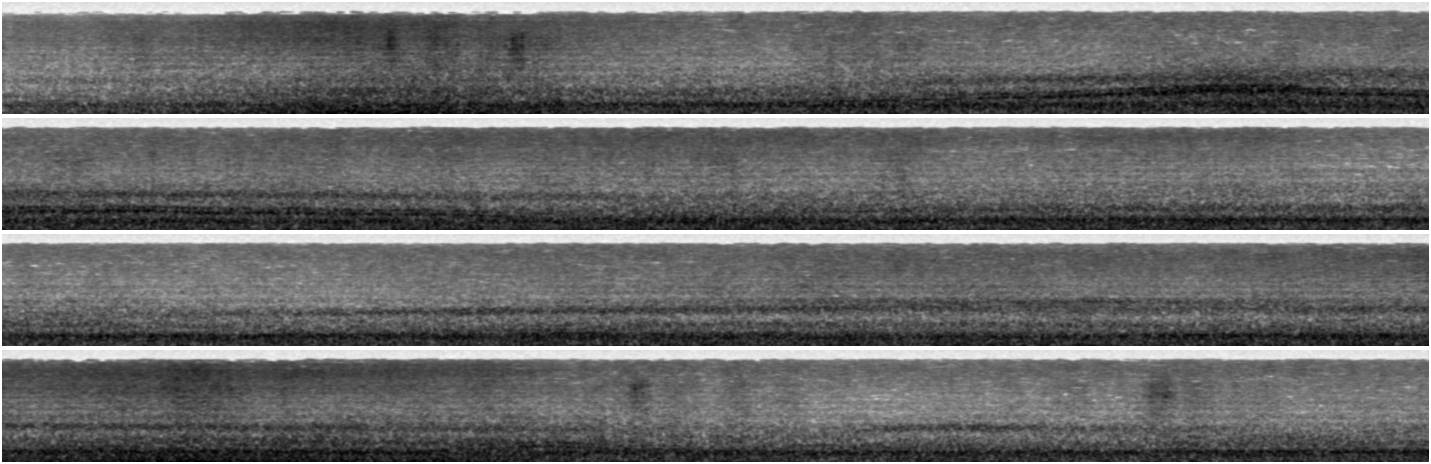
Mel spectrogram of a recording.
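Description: Low, steady rumbling noise with a faint tone that slowly rises and falls about six seconds in, and swells more gently later; an ambient sound-effect passage in a rap track's outro rather than music.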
